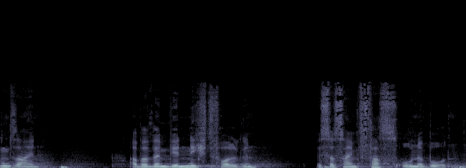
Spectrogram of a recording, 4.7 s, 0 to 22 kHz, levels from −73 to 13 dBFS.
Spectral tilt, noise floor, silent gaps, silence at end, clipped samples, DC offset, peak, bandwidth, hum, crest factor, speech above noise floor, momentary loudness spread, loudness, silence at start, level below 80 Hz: -6 dB/octave; -53 dBFS; none; 0 s; under 0.1%; under 0.1%; -6 dBFS; 11.5 kHz; none; 18 dB; 31 dB; 14 LU; -24 LUFS; 0 s; -58 dBFS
